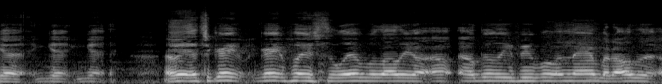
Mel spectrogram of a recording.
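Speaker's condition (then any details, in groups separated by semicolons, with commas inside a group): Traumatic brain injury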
